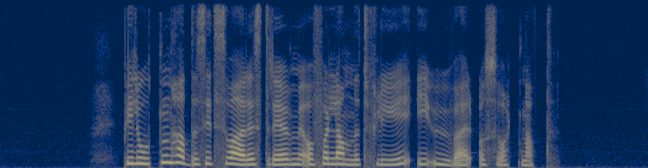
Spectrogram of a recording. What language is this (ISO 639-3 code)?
nor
